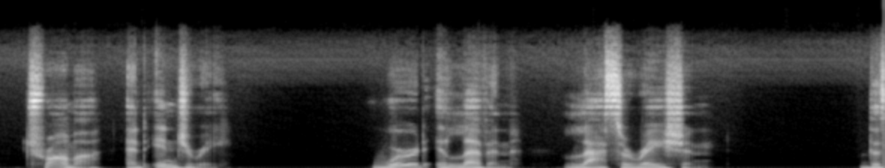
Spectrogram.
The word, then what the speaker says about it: laceration: Laceration. The C makes an S sound here, not a K. Laceration.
